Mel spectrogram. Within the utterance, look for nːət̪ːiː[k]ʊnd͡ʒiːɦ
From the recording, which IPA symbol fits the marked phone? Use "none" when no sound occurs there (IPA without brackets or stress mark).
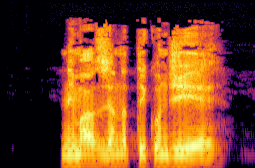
k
